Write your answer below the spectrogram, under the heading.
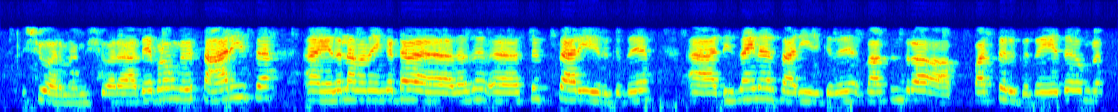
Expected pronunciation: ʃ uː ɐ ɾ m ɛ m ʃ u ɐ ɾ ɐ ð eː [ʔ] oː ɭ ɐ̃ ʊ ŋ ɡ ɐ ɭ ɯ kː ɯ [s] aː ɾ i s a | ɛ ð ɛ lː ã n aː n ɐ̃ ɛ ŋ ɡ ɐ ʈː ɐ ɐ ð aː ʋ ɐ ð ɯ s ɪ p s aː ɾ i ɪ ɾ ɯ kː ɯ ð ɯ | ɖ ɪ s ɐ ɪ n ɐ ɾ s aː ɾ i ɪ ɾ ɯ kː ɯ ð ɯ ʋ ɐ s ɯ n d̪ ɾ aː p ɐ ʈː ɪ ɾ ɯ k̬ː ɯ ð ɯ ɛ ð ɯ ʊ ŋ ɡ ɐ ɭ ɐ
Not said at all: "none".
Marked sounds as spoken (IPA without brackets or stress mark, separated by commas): p, s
